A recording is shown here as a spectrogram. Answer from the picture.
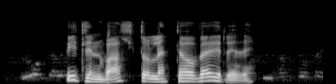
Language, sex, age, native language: Icelandic, male, 18-19, Icelandic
